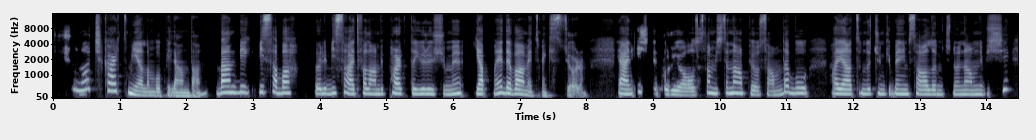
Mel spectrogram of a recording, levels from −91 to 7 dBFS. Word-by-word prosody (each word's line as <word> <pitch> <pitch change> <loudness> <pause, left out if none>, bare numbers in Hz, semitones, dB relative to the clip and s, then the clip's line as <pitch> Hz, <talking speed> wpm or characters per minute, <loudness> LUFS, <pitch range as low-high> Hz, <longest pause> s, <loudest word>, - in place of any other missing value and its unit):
şunu 385 -6 -2
çıkartmayalım 225 - +1
bu 135 -3 -4
plandan: 130 - -3
Ben 255 +2 +4
bi 260 -2 -2
bir 275 - +1
sabah, 245 -3 +4 0.4
böyle, 210 -1 +1
1 235 - +2
saat 205 -6 +4
falan 200 -3 0
bir 205 - -3
parkta 215 -1 0
yürüyüşümü 200 +1 +1 0.2
yapmaya 205 +4 +2
devam 200 -5 +4
etmek 125 -3 -7
istiyorum. 125 - -4 0.5
Yani, 200 -1 +3
iş 285 - -2
de - - -8
kuruyor 175 -4 +1
olsam, 155 +10 -1
işte, 230 +1 0
ne 240 - +5
yapıyorsam 180 -6 -3
da 255 -5 0
bu 230 0 +1 0.3
hayatımda 200 0 +1
çünkü 205 0 -3
benim 195 -1 +2
sağlığım 190 -2 0
için 190 +1 -9
önemli 185 0 -2
bir - - -11
şey. 385 +1 -4
205 Hz, 155 wpm, -23 LUFS, 185-230 Hz, 0.5 s, ne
